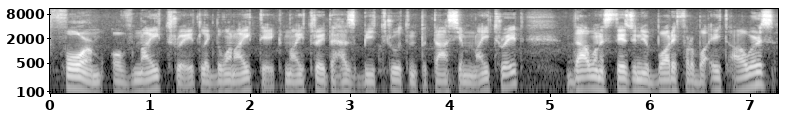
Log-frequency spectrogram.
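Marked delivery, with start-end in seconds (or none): none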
